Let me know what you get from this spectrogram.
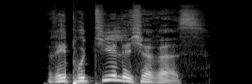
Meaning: strong/mixed nominative/accusative neuter singular comparative degree of reputierlich
- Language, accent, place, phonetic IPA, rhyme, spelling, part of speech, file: German, Germany, Berlin, [ʁepuˈtiːɐ̯lɪçəʁəs], -iːɐ̯lɪçəʁəs, reputierlicheres, adjective, De-reputierlicheres.ogg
